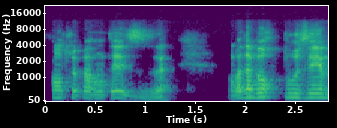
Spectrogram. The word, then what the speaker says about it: (Entre): Donc, présentation du réseau entre parenthèses qui s'écrit entre avec des parenthèses et qui se prononce entre parenthèses.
